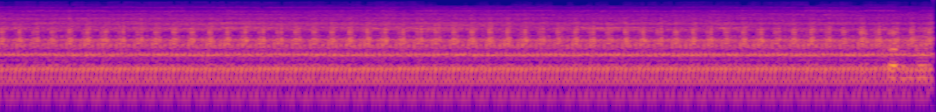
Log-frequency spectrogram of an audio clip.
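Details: Compressor nebulizer with mask running for a baby's cough and cold: a steady, unbroken buzzing hum of a small motor turning liquid medicine into an inhaled mist.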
